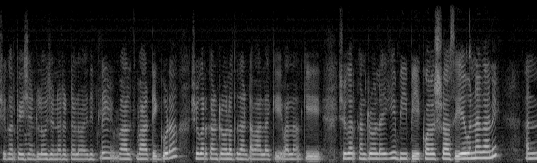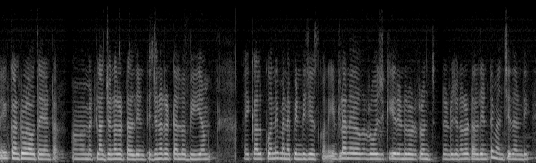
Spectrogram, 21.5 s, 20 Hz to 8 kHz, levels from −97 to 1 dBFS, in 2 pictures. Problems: none marked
